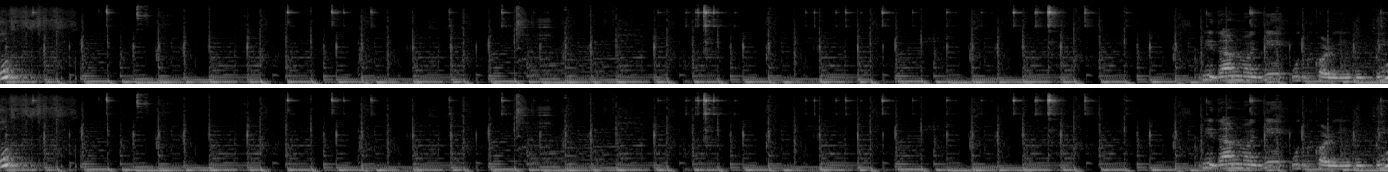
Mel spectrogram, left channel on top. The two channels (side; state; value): both; identical; correlation 1.00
